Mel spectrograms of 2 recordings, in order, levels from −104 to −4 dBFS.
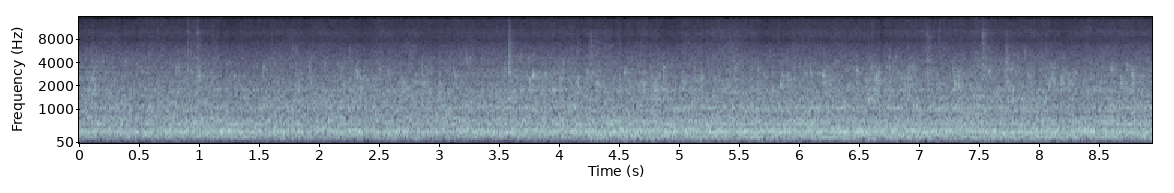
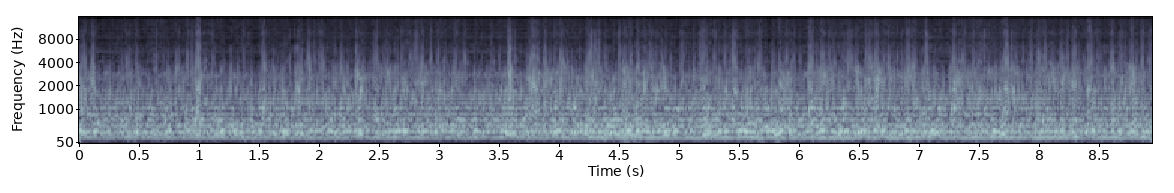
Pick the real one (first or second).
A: first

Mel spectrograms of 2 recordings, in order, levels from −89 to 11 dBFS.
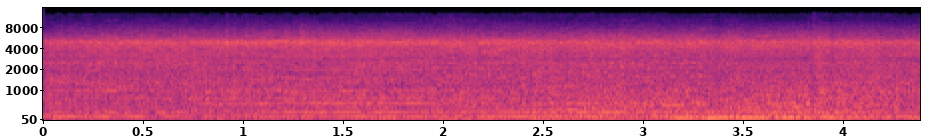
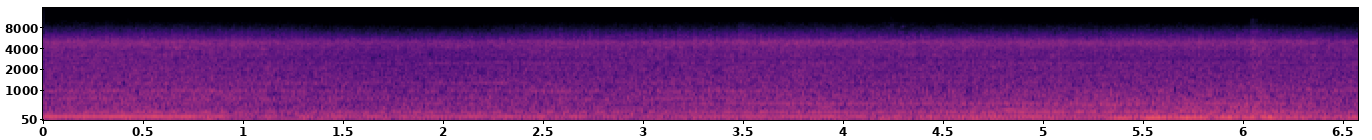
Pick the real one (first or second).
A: second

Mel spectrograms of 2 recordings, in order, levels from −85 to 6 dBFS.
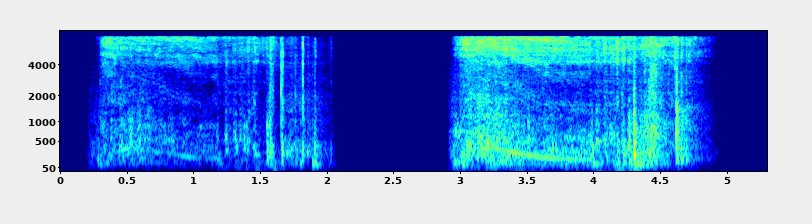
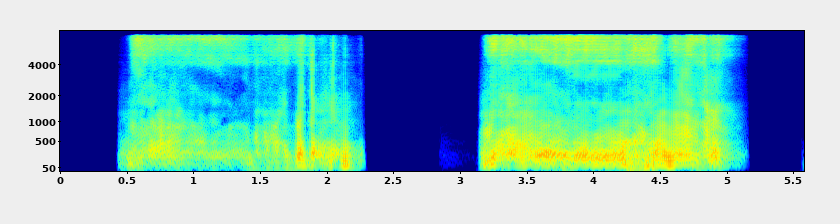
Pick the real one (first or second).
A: first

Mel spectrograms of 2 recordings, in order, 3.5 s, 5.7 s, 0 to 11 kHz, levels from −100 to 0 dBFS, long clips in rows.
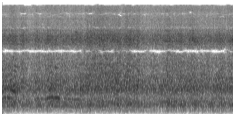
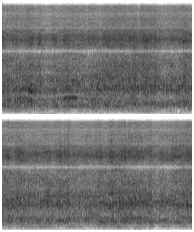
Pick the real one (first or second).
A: first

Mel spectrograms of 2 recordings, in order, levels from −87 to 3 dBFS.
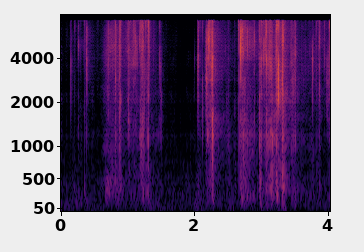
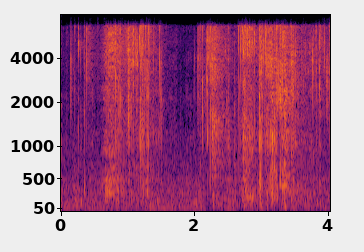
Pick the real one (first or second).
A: second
